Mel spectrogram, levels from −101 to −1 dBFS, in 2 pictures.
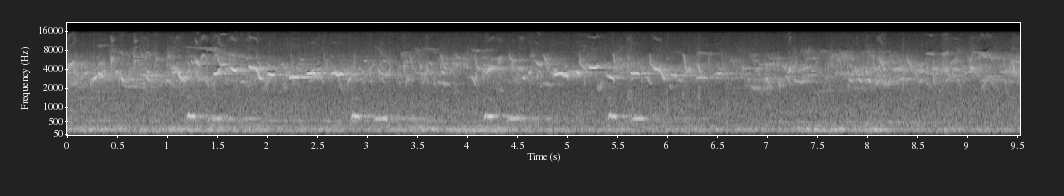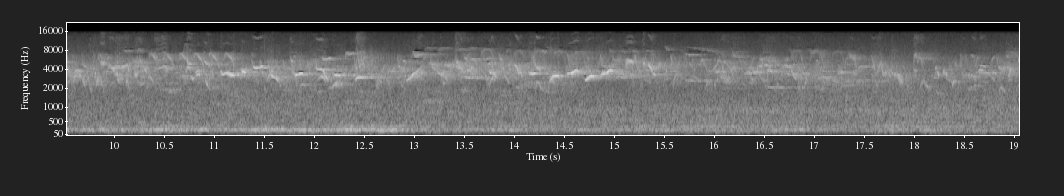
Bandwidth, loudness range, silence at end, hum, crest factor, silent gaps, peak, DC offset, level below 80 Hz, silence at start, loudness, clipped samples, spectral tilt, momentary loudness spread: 15.5 kHz; 6 LU; 0 s; none; 18 dB; none; -10 dBFS; under 0.1%; -78 dBFS; 0 s; -23 LUFS; under 0.1%; -1.5 dB/octave; 10 LU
